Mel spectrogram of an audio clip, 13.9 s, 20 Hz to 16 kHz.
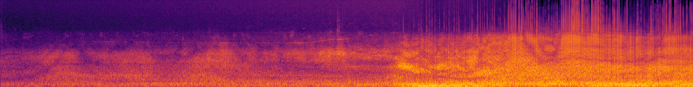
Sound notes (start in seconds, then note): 1.4 aircraft engine roaring in the distance; 7.9 aircraft engine roaring intensely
